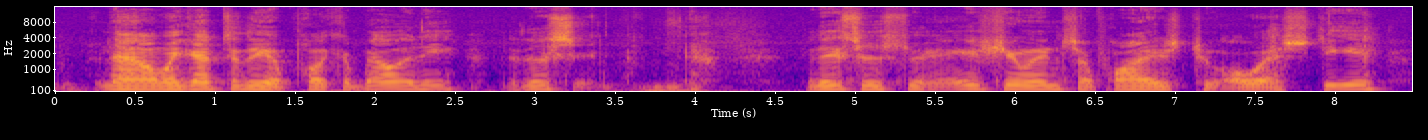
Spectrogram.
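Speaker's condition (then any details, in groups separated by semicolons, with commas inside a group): Cerebral palsy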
